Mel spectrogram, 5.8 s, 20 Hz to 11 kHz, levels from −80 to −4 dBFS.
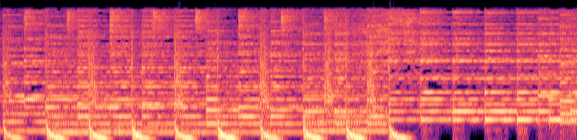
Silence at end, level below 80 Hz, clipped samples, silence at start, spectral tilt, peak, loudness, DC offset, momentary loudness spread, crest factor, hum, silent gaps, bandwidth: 0 s; -18 dBFS; under 0.1%; 0 s; -3.5 dB/octave; 0 dBFS; -9 LUFS; under 0.1%; 1 LU; 10 dB; none; none; 9.4 kHz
